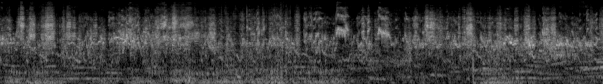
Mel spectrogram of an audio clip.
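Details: Flock of male budgies recorded 8 December 2025 giving continuous shrill chattering and squawking, dense overlapping voices with short louder bursts throughout.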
